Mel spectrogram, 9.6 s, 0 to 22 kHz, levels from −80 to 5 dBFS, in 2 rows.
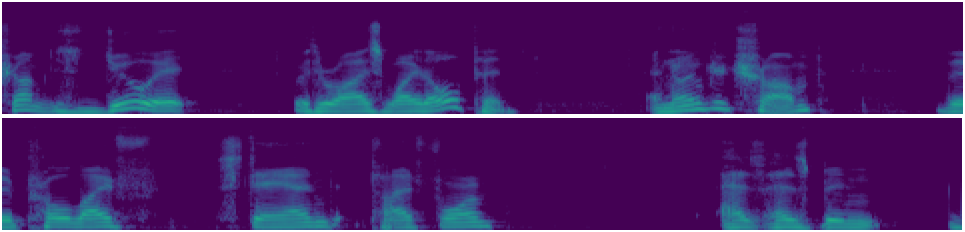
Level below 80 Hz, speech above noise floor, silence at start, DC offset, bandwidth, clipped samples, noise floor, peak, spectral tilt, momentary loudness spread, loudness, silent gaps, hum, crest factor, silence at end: -72 dBFS; 46 dB; 0 s; under 0.1%; 15.5 kHz; under 0.1%; -83 dBFS; -22 dBFS; -6.5 dB/octave; 12 LU; -38 LUFS; none; none; 16 dB; 0 s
